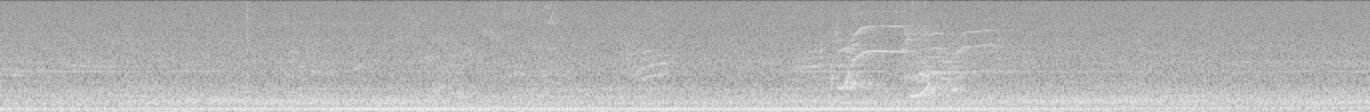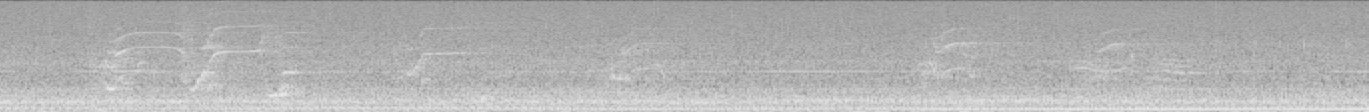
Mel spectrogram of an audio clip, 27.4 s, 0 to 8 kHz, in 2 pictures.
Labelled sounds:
2.7	3.8	killer whale, 0.82 to 4.9 kHz
4.2	5.7	killer whale, 0.72 to 8.0 kHz
6.1	6.8	killer whale, southern resident, 0.55 to 6.0 kHz
7.9	10.1	killer whale, southern resident, 0.44 to 8.0 kHz
14.5	16.9	killer whale, southern resident, J pod, call S44 and call S02i, 0.50 to 8.0 kHz
17.6	18.9	killer whale, southern resident, J pod, call S02i, 0.50 to 4.4 kHz
19.7	20.6	killer whale, southern resident, J pod, call S44, 0.50 to 4.0 kHz
22.8	23.7	killer whale, 0.50 to 4.0 kHz
24.3	25.9	killer whale, southern resident, J pod, call S04 and call S44, 0.50 to 3.9 kHz

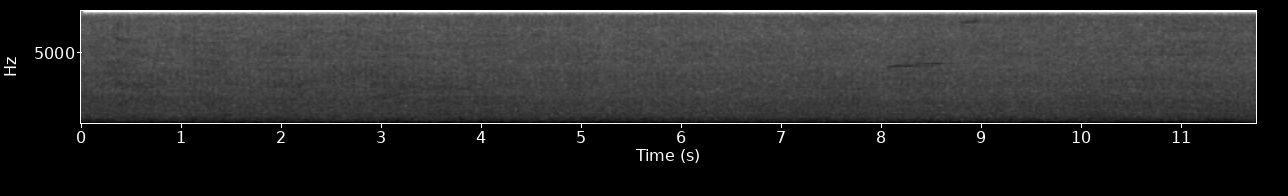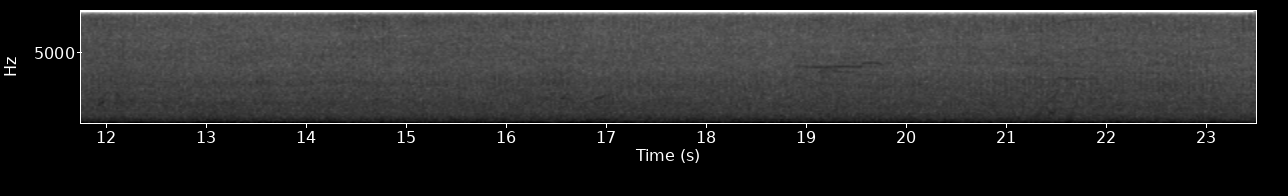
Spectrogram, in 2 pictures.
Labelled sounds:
8.0	8.7	killer whale, 3.6 to 4.7 kHz
18.9	19.8	killer whale, 3.1 to 4.3 kHz

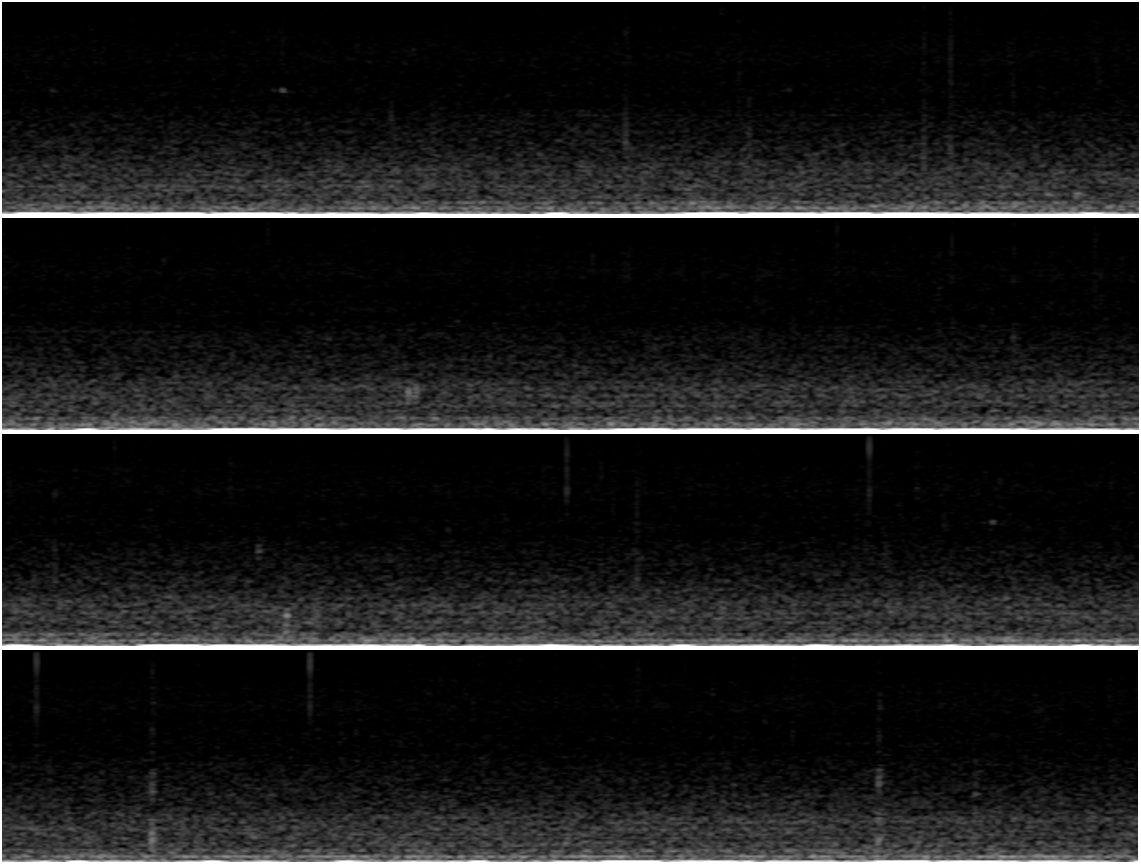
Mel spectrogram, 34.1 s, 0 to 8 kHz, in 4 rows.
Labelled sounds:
20.1	25.1	vessel noise, 0 to 8.0 kHz

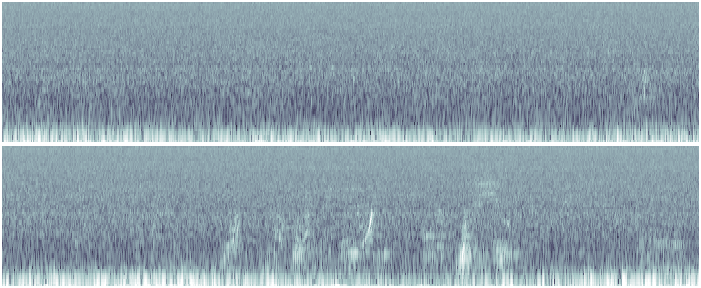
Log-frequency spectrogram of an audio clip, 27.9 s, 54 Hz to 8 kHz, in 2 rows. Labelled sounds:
23.5	23.8	humpback whale, 1.4 to 1.5 kHz

